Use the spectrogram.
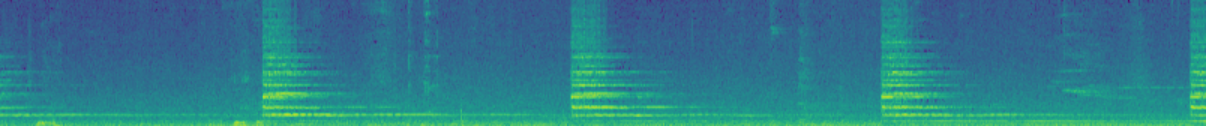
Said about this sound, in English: Kind of compete with the bell.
